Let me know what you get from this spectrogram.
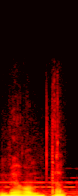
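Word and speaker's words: Merneptah: d'excellentes questions alors résumé de faction fils de meromta maintenant je sais comment ça se prononce meromta héritier du trône d'Égypte donc on est l'héritier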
